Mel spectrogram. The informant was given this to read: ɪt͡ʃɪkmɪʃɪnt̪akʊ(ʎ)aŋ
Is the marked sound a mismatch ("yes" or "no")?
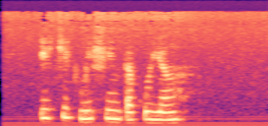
yes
